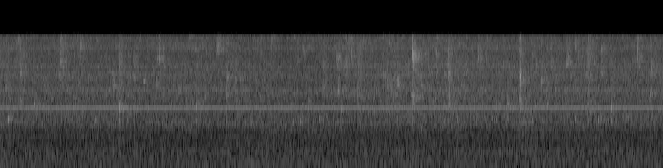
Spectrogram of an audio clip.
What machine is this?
pump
